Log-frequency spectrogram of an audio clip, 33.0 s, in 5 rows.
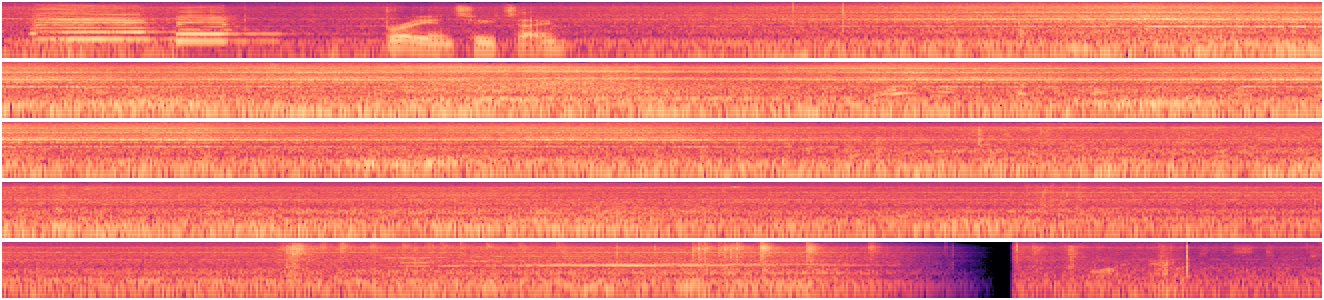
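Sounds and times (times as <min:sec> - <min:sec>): standing train running noise: 0:00.0 - 0:33.0
train brake squeal: 0:03.5 - 0:18.1, 0:27.8 - 0:31.0.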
